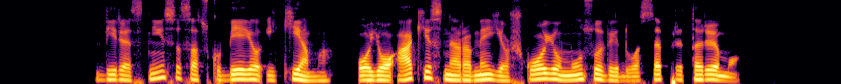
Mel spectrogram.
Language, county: Lithuanian, Alytus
